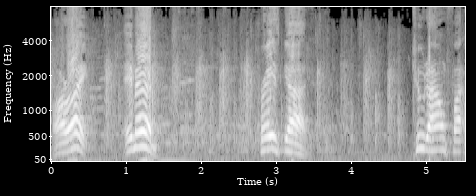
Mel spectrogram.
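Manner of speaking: loud, high, joyful shouts; excited praise. Real, not acted. Preacher celebrates a wall knocked down, loud excited praise. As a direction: cheer it out to the room.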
